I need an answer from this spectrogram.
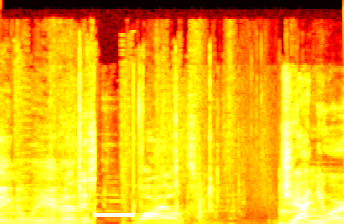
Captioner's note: beeping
